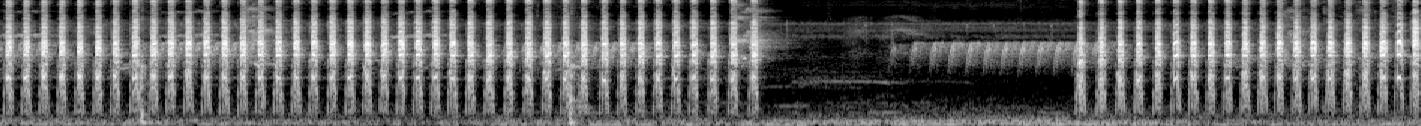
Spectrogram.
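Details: Collared kingfisher long laughing call, used as tutor audio for competition songbirds: a rapid harsh chatter for five seconds, a pause with a thin steady whistle, then the chatter resumes strongly.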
